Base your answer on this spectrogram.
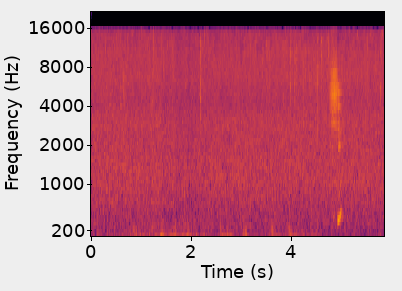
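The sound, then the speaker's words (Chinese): Rain falls as a soft, continuous hiss with low, rumbling swells. It stays quiet and even throughout. “看，我就说吧，下雨了，快过来吧。”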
